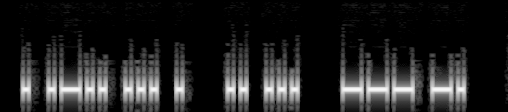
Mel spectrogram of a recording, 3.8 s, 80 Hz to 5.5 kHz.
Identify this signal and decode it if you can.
Morse code, heard as a keyed tone, about 25 wpm, 600 Hz. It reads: ELSE IS ON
